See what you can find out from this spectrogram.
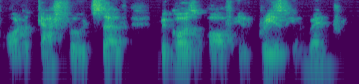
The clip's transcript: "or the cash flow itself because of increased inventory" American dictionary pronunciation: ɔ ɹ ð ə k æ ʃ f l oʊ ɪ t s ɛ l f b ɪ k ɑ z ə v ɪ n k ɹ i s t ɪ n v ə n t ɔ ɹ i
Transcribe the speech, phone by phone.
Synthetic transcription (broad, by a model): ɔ ɹ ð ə k æ ʃ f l oʊ ɪ t s ɛ l f b ɪ k ɑ z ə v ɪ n k ɹ i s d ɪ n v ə n t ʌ ɹ i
